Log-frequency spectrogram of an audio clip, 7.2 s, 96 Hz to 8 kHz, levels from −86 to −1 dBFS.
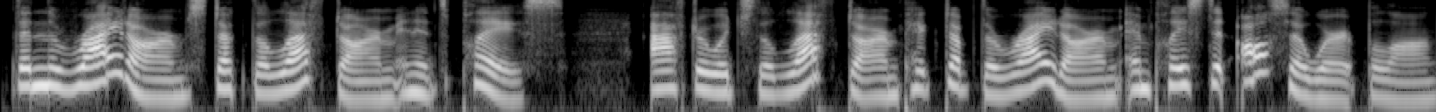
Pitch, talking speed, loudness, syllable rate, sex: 225 Hz, 235 wpm, -20 LUFS, 5.5 syllables/s, female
